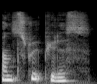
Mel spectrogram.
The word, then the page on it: unscrupulous: British English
